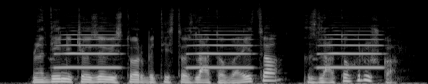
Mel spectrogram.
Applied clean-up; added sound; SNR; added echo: none; Wind instrument, woodwind instrument; 3 dB; none.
